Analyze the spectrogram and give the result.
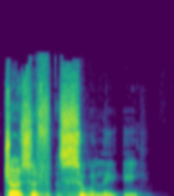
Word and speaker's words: Suaalii: Lastly, Joseph Suaalii. Did I say that right? – Yep, you said that right.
